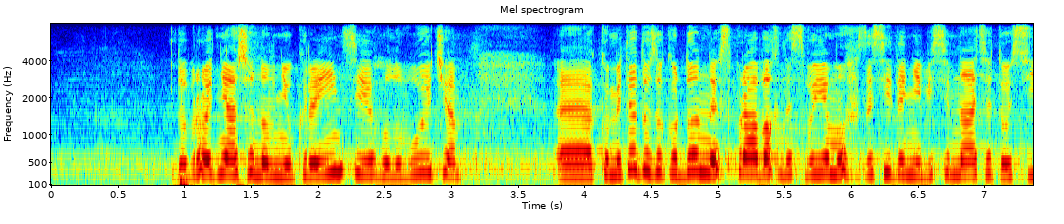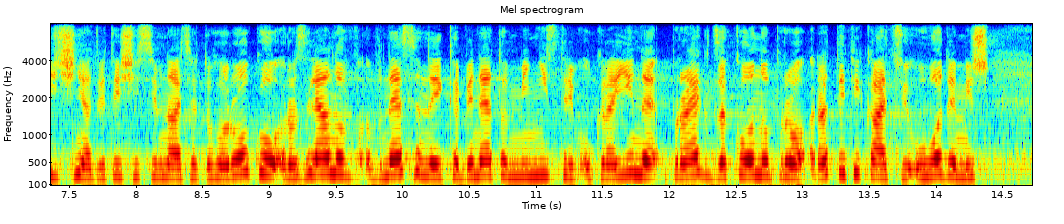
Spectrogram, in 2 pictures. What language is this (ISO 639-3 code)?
ukr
